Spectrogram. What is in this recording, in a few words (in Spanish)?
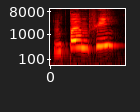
chimenea, Otomí, mujer; Casa; INALI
